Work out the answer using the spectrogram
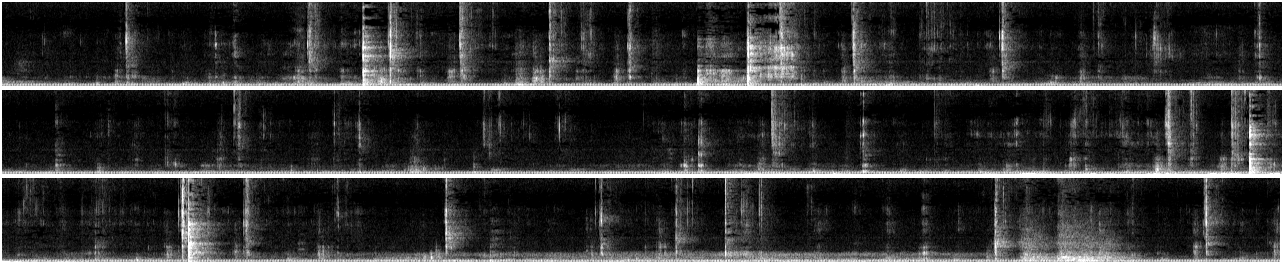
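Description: Close-up chewing of mouthfuls of jollof rice, with scattered sharp clinks and scrapes of a metal spoon against the plate, over a steady low hum.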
